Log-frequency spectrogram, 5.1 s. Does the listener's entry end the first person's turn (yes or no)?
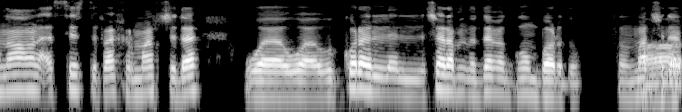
yes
